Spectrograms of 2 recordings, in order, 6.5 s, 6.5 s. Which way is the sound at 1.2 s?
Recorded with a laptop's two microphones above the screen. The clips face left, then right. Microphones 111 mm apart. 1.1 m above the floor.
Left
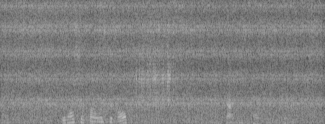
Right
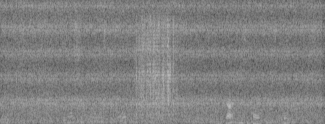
45° left (ahead or behind).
